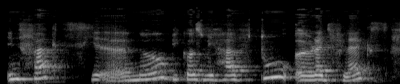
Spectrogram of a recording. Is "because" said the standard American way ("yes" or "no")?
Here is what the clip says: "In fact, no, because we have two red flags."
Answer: yes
